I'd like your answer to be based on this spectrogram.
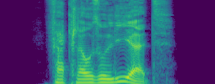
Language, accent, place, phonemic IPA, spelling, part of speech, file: German, Germany, Berlin, /fɛɐ̯ˌklaʊ̯zuˈliːɐ̯t/, verklausuliert, verb / adjective, De-verklausuliert.ogg
- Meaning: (verb) past participle of verklausulieren; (adjective) constrained by conditions that have multiple clauses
